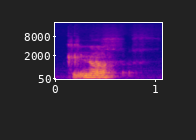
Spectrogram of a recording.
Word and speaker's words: Knossos: Se escribe tal como suena, C-N-O-S-O-S, Knossos, que era la capital de la Creta clásica.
